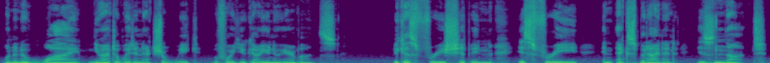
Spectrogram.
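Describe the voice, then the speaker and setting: A man playing a retired supervillain turned caring, thrifty house husband in an intimate audio roleplay, smug, dry and affectionate, with a husky, gravelly voice. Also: fairly low pitch, unhurried, mellow, full character voice. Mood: smug, fussy.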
